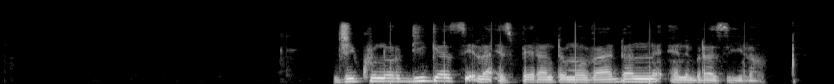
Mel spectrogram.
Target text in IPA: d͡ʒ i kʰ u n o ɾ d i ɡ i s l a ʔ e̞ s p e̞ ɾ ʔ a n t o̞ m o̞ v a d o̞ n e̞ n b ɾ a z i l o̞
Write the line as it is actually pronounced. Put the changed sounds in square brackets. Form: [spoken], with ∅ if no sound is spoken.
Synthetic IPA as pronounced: d͡ʒ i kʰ u n o ɾ d i ɡ [a] s l a ʔ e̞ s p e̞ ɾ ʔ a n t o̞ m o̞ v a d o̞ n e̞ n b ɾ a z i l o̞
